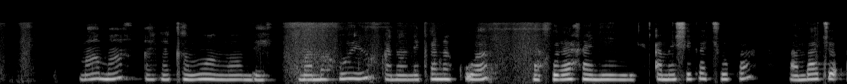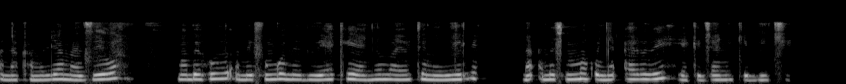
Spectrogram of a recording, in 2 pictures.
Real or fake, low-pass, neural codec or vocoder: real; 7.2 kHz; none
